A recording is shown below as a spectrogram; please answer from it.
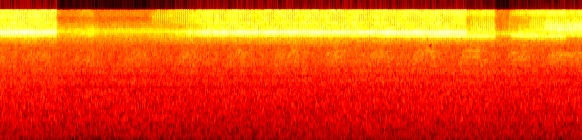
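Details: Japanese katydid bush-crickets calling in the wild during territorial behaviour: a piercing high-pitched drone that cuts out for over a second near the start and again briefly later, then resumes, set against steady rushing background hiss.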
